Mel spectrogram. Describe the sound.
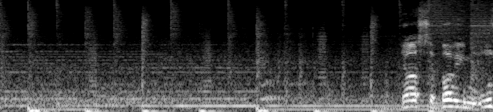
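Heavy mining trucks of the company Adriatic Metals come and go at a huge quarry, engines rumbling and droning steadily with a low mechanical hum and repeated thumps; voices briefly break in near the end.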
